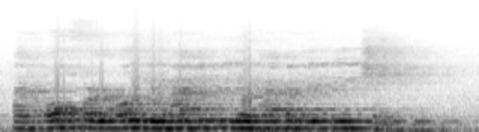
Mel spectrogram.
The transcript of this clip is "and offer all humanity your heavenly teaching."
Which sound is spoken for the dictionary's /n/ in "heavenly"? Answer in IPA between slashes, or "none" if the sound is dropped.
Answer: none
